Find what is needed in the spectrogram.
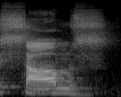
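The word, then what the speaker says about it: Psalms: और ज़बूर जो है ये साम्स पी एस ए एल एम एस P silent है।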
